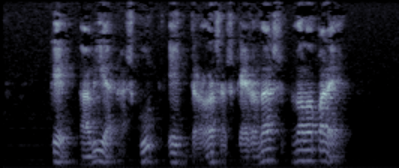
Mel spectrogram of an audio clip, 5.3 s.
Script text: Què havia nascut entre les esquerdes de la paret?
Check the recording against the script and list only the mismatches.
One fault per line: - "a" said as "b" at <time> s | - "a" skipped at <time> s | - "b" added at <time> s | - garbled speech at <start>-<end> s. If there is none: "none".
none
